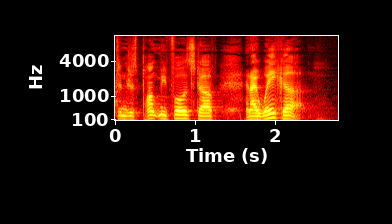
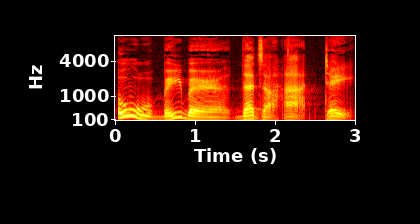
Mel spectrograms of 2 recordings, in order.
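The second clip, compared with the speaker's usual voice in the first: sultry tease; 5 semitones lower, slower than usual. Acted. Teasing cohost.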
